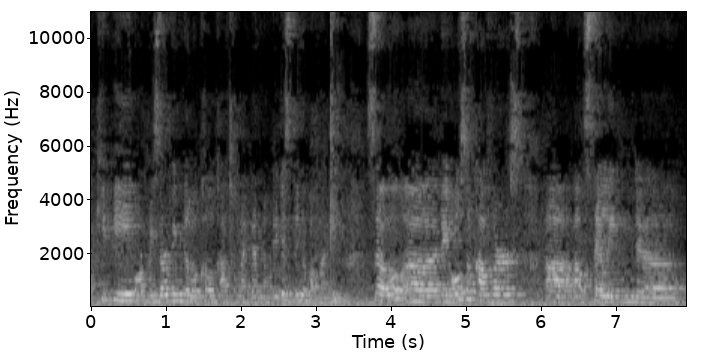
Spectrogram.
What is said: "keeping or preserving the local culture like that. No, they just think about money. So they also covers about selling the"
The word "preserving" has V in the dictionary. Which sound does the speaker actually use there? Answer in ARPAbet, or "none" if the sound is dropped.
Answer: V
